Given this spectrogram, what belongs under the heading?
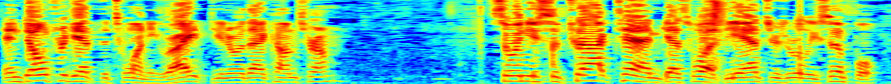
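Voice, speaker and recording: Guy teacher explaining stuff step by step, highish bright voice, some room noise behind. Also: a little fast. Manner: asks frequent checking questions. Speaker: math teacher. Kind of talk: classroom lesson, explaining step by step.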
